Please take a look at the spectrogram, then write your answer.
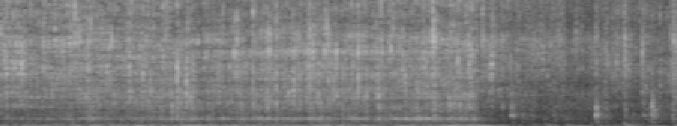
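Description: Fresh tap water runs steadily over mustard greens being washed for Punjabi saag, a continuous splashing gush that drops off sharply near the end, leaving lighter drips and handling noises.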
